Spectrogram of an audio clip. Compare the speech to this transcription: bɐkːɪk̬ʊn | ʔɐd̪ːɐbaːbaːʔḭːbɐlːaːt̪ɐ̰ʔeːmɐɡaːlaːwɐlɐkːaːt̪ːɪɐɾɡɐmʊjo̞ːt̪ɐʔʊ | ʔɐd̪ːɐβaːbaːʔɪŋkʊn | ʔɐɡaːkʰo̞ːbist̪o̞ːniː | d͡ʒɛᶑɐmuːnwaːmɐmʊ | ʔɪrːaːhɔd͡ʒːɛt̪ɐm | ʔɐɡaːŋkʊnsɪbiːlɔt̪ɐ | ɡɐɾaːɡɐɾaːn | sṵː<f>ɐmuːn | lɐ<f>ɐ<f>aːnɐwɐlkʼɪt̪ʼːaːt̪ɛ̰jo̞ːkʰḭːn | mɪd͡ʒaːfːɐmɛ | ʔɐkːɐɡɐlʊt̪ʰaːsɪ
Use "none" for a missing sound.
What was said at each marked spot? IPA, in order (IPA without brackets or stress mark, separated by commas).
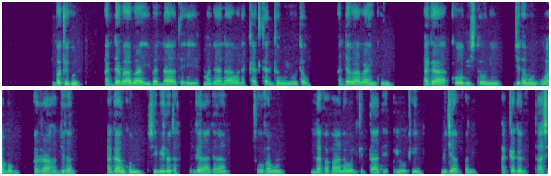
f, f, f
